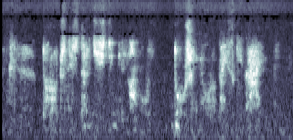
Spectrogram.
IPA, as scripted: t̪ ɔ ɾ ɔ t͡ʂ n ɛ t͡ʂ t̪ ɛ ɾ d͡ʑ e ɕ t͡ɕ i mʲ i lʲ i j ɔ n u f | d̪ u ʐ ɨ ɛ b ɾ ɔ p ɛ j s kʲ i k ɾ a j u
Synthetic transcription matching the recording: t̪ ɔ ɾ ɔ t͡ʂ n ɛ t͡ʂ t̪ ɛ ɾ d͡ʑ e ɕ t͡ɕ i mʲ i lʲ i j ɔ n u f | d̪ u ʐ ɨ ɛ w ɾ ɔ p ɛ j s kʲ i k ɾ a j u

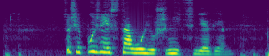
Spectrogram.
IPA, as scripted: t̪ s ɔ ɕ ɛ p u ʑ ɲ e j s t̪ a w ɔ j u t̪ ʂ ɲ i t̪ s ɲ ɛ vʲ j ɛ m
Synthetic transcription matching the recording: t̪ s ɔ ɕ ɛ p u ʑ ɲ e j s t̪ a w ɔ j u ʂ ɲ i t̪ s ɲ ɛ vʲ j ɛ m

